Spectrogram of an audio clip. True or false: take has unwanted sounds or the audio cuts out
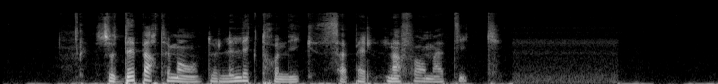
false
